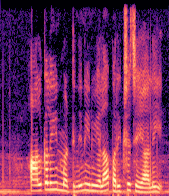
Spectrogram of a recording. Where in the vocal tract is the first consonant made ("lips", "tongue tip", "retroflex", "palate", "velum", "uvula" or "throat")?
tongue tip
